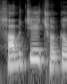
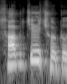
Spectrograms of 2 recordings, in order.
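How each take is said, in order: No difference in how they are said.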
